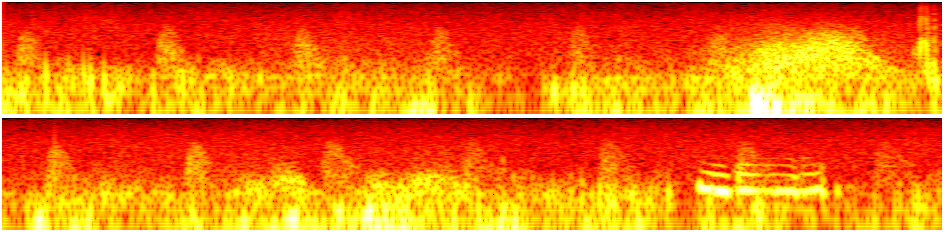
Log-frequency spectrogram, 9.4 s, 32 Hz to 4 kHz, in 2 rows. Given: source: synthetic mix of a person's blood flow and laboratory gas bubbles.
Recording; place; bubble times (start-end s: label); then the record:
Doppler ultrasound of blood flow; subclavian vein
4.55-4.70 s: bubbles
From the record:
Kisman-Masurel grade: 111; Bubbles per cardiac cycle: 1 to 2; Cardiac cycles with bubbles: 1 to 10%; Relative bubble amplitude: barely perceptible (0.100 to 0.250); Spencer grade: 1 (occasional bubble signal discernible with the cardiac motion signal, with majority of cardiac periods free of bubbles); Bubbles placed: anywhere in the cardiac cycle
